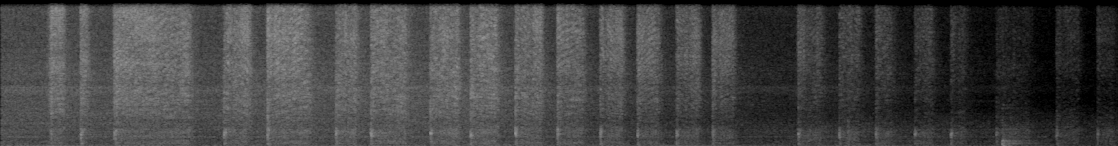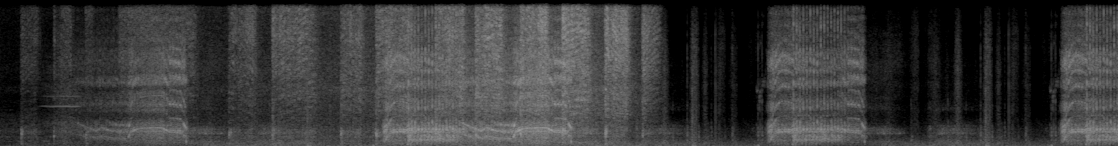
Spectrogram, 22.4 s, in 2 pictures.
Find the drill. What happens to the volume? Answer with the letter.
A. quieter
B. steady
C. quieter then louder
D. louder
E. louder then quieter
E.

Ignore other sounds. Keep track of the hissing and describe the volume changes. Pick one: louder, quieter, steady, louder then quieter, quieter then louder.
quieter then louder.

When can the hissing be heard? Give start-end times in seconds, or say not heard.
0.0-17.8.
